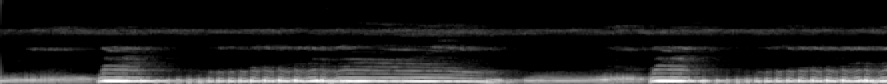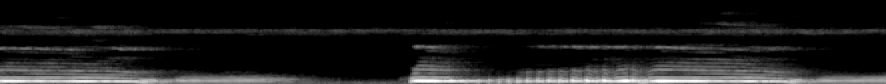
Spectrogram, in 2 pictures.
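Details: White dove with red eyes calling persistently as a lure: three repeated phrases, each a sharp start, a throaty trembling coo and a long steady tone sliding down, separated by soft low murmurs and a brief silence.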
